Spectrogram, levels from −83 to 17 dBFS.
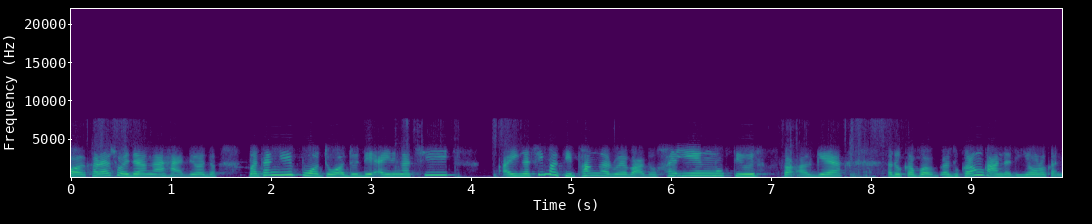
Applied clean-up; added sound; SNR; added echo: neural separator model SepFormer DNS4.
